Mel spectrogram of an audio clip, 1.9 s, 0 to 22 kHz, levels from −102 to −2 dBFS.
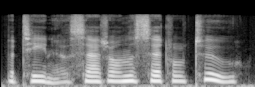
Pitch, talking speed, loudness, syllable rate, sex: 190 Hz, 190 wpm, -16 LUFS, 5.2 syllables/s, female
